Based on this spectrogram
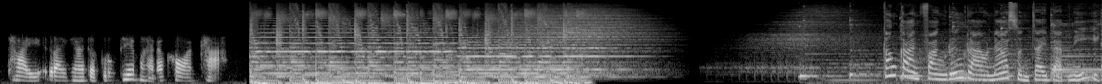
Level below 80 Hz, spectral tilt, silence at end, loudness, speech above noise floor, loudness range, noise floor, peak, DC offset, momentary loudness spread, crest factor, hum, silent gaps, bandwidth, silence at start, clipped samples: -26 dBFS; -4.5 dB/octave; 0 s; -16 LUFS; 31 dB; 8 LU; -48 dBFS; -2 dBFS; under 0.1%; 10 LU; 16 dB; none; 6.94-6.99 s; over 20 kHz; 0.1 s; under 0.1%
